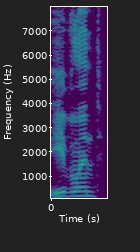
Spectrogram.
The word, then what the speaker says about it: Eveland: is evelyn uh am i pronouncing that correctly evelyn you were one of the few who have actually pronounced my last name correctly so congratulations awesome so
